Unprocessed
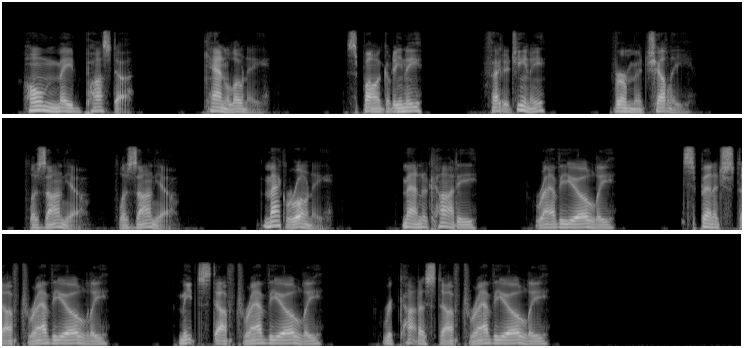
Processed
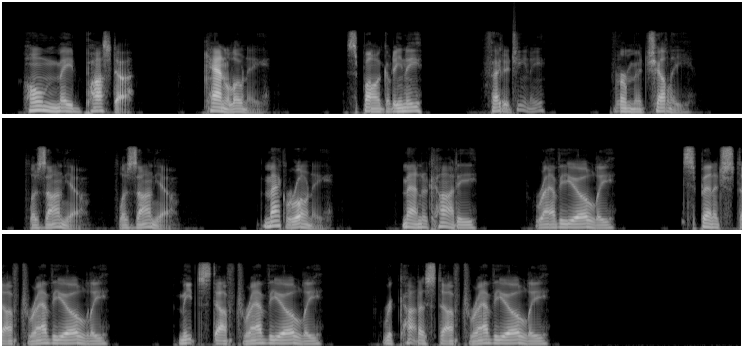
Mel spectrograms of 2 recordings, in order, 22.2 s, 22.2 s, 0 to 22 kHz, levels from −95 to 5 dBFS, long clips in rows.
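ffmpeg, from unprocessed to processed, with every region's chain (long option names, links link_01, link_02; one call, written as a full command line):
ffmpeg -i in.wav -filter_complex "[0:a]asettb=1/sr,asplit=3[link_01][link_02][link_03];[link_01]atrim=end=0.894[link_04];[link_02]atrim=start=0.89:end=2.33,asetpts=PTS-STARTPTS,afade=type=in:duration=0.004:curve=qsin,afade=type=out:start_time=1.436:duration=0.004:curve=qsin,lowpass=3200,equalizer=frequency=1600:width_type=o:width=2.9:gain=9.5[link_05];[link_03]atrim=start=2.326[link_06];[link_04][link_05]acrossfade=duration=0.004:curve1=hsin:curve2=qsin[link_07];[link_07][link_06]acrossfade=duration=0.004:curve1=qsin:curve2=hsin,asettb=1/sr,asplit=3[link_08][link_09][link_10];[link_08]atrim=end=5.104[link_11];[link_09]atrim=start=5.1:end=6.19,asetpts=PTS-STARTPTS,afade=type=in:duration=0.004:curve=qsin,afade=type=out:start_time=1.086:duration=0.004:curve=qsin,acompressor=threshold=-37dB:ratio=10:attack=3.2:release=140:knee=1:detection=peak,aeval=exprs='clip(val(0),-1,0.0112)':channel_layout=same[link_12];[link_10]atrim=start=6.186[link_13];[link_11][link_12]acrossfade=duration=0.004:curve1=hsin:curve2=qsin[link_14];[link_14][link_13]acrossfade=duration=0.004:curve1=qsin:curve2=hsin" out.wav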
